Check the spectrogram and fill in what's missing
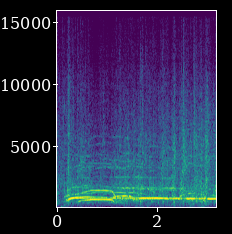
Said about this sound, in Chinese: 然后我们这样，我们先把几位老朋友请上来，好不好？让我们掌声欢迎吧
